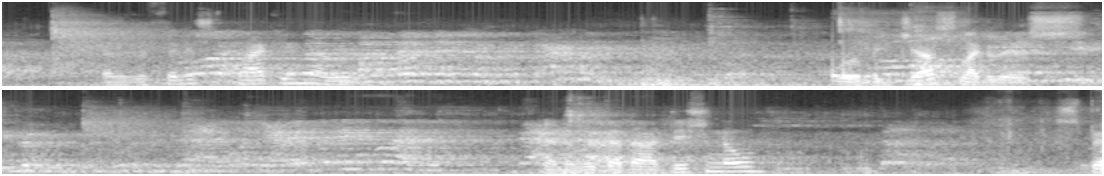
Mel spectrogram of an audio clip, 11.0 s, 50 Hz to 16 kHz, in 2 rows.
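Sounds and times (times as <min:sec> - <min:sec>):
man talking: 0:00.5 - 0:03.2, 0:04.1 - 0:11.0.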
